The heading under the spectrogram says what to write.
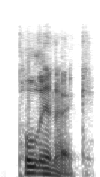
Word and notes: pollinic: American English

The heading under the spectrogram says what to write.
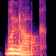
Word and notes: boondock: Indian

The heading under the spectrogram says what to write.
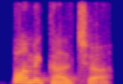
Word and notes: pomiculture: Indian

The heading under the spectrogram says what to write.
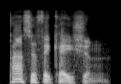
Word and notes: pacification: British English

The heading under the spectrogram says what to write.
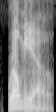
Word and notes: Romeo: American English

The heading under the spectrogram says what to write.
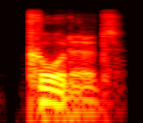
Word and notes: chordate: British English

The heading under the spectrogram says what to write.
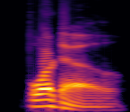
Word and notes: Bordeaux: American English

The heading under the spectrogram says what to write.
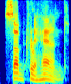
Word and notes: subtrahend: American English

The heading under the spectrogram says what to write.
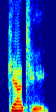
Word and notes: Cathay: Indian

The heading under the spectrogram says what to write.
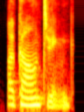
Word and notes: accounting: Indian

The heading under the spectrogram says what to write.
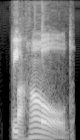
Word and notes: behold: American English

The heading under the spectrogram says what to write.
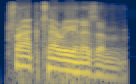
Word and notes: Tractarianism: British English

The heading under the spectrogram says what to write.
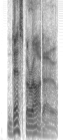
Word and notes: desperado: British English

